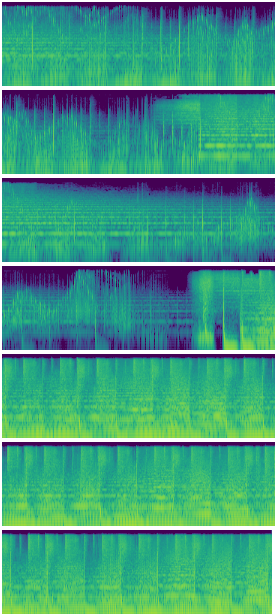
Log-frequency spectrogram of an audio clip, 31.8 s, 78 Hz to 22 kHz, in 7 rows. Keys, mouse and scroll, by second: 0.2-0.8 scroll up 2, 0.8-3.4 middle drag, 3.4 alt+a, 4.2 click, 5.1 scroll down 1, 5.4-6.4 shift+middle drag, 6.4 3, 6.6 click, 7.7 click, 8.2-9.2 scroll down 2, 9.2-10.8 middle drag, 10.8 /, 11.5 middle click, 12.0 Tab, 12.2 click, 13.8-14.1 scroll down 3, 14.1-14.5 middle drag, 14.5 Tab, 15.0 middle click, 15.4 alt+a, 15.6-18.3 middle drag, 18.3-18.7 scroll up 2, 18.7-20.4 middle drag, 20.4-20.9 drag, 20.9-22.4 middle drag, 22.4-24.7 drag, 24.7-26.8 middle drag, 26.8-27.3 drag, 27.3-29.7 middle drag, 29.7-30.1 scroll up 2, 30.5 alt+click, 30.9 alt+shift+click, 31.7 alt+shift+click.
